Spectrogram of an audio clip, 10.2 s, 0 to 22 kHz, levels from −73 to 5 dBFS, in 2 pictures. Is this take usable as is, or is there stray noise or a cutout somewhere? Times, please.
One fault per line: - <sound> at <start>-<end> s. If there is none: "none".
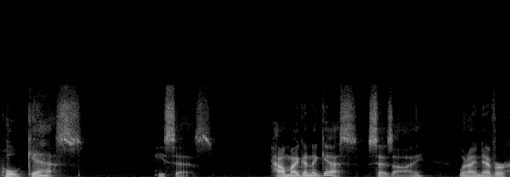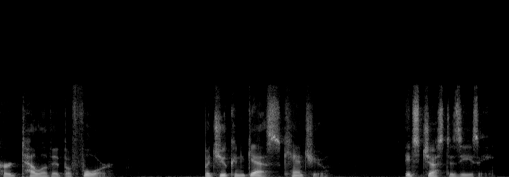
none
